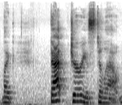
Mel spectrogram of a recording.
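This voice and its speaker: Over noticeable background noise and audible room echo, the speaker has an animated tone. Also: woman. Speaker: author and perfume critic. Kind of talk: casual interview chat. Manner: soft-spoken.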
